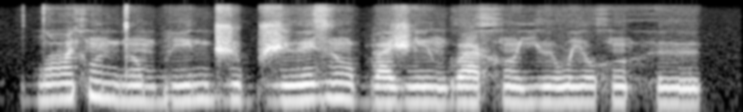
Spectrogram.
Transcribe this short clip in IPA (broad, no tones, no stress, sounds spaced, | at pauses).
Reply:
dˤ ĩ x ũ n d õ b i n d͡ʒ u b ʒ ɨ e̯ z ũ o̯ b a ʒ ĩ ɡʷ a x õ j ɨ w i o̯ x ũ h ɨ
